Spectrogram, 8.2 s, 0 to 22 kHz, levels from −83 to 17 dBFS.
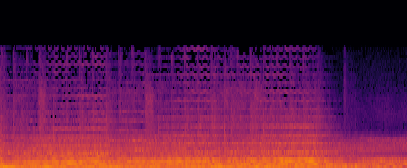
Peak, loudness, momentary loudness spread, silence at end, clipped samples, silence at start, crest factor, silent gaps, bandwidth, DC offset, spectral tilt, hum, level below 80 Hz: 0 dBFS; -13 LUFS; 7 LU; 0 s; under 0.1%; 0 s; 12 dB; none; 16 kHz; under 0.1%; -5.5 dB/octave; none; -22 dBFS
